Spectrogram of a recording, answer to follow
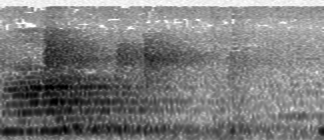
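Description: A woman's voice holding out one syllable for about a second and then trailing off.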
